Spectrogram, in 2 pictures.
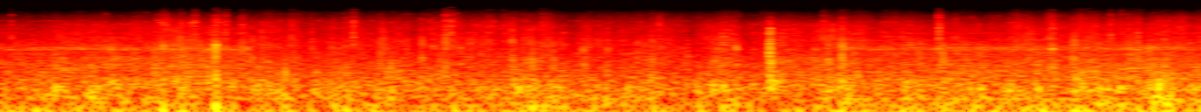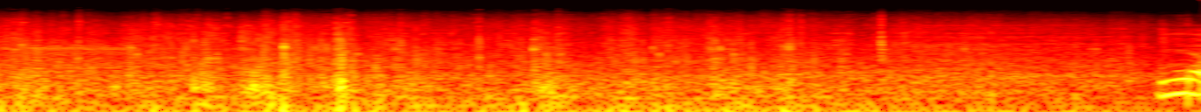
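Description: Steady low wind rumble on the microphone, with scattered faint clicks and ticks.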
